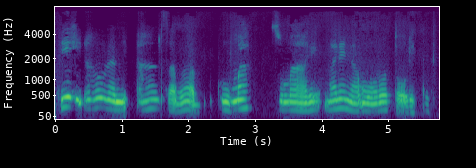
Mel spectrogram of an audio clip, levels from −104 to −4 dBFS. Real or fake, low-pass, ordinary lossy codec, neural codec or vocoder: fake; 7.2 kHz; MP3, 32 kbps; codec, 16 kHz, 2 kbps, X-Codec, HuBERT features, trained on balanced general audio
